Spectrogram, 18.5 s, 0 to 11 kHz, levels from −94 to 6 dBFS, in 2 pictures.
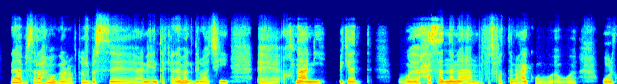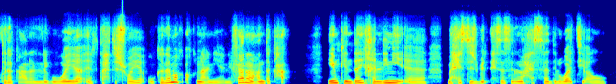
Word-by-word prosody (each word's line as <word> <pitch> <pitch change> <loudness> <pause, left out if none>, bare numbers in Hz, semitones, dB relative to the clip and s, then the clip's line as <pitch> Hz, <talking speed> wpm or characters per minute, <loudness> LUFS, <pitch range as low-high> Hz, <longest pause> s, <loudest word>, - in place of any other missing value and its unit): لا 265 -2 +3
بصراحة 235 +5 -1
مجرّبتوش، 200 +1 -3
بس 185 -3 +1
يعني 180 -2 -2
أنت 195 +2 -3
كلامك 205 +3 -1
دلوقتي 195 0 -2 0.4
آآ، 170 -1 -2
أقنعني 195 -3 +2 0.2
بجد 185 +2 -2 0.6
وحاسّة 185 +7 +3
إن 200 0 +2
أنا 200 -4 +3
أمّا 175 0 -5
فضفضت 215 +6 -6
معاك 200 +1 -1
و 190 - -5 0.3
و 165 +1 -9 0.4
وقُلت 165 +6 -3
لك 220 -4 -2
على 155 +2 -4
اللي 170 0 -4
جوّايا 185 +5 +1 0.2
ارتحت 175 +4 -4
شوية 210 +4 +2
وكلامك 240 +11 +3
أقنعني، 155 -5 -2
يعني 155 +1 -10
فعلًا 260 +8 +4
عندك 200 -2 +2
حق، - - -1 0.6
يمكن 220 -3 +6
ده 220 - +3
يخلّيني 230 0 +3
آآ، 165 0 -4 0.3
ما 180 - -1
أحسّش 210 -1 +4
بالإحساس 210 +4 -2
اللي 190 0 -2
أنا 195 - +1
حاسّاه 200 +1 +1
دلوقتي 185 0 -1
أو 160 +1 -8
195 Hz, 145 wpm, -24 LUFS, 175-215 Hz, 0.6 s, يمكن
